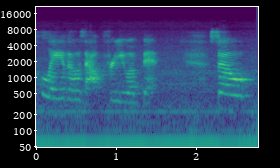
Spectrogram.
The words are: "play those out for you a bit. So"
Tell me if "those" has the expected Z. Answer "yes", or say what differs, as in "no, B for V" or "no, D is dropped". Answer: yes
